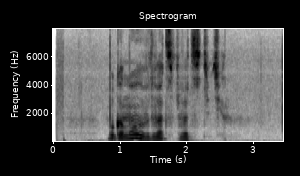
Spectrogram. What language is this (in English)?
Russian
